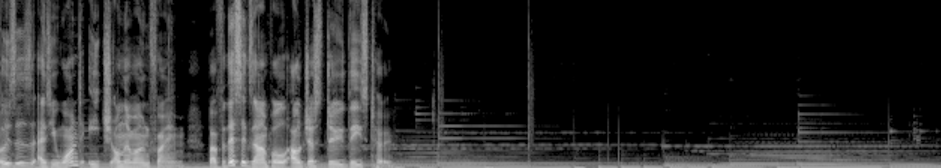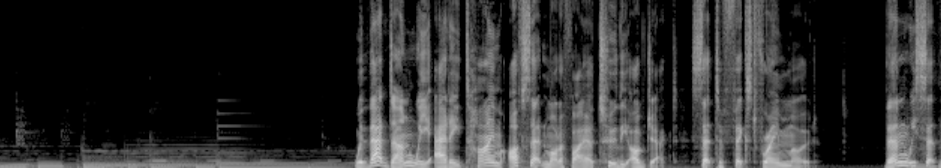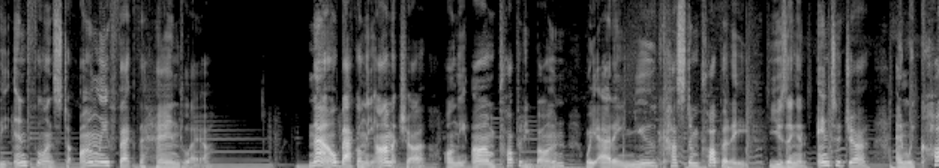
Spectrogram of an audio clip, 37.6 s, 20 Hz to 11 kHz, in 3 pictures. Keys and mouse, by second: 3.3 click, 6.6-8.1 middle drag, 8.6 middle click, 9.6 middle click, 10.3-11.3 middle drag, 11.5-14.4 middle drag, 15.1 middle click, 15.7-17.8 middle drag, 22.2-23.7 drag, 25.4 middle click, 26.1-26.8 middle drag, 30.3-32.5 middle drag, 33.0-33.8 middle drag, 36.1 shift+middle click.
